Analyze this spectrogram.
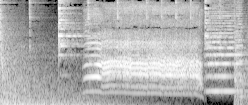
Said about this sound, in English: You see, that scream means only one thing, everybody. It's random acts of irrational annoyance.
